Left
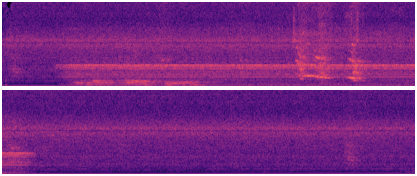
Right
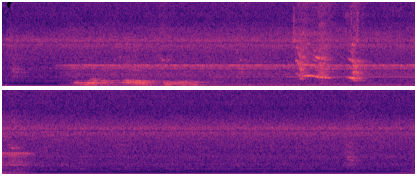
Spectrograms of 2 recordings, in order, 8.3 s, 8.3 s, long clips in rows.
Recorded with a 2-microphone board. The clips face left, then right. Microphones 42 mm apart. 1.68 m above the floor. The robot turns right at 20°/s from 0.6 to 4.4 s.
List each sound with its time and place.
0.7 s a woman speaking: 20° right (ahead or behind), 5.5 m; by 2.0 s 45° right (ahead or behind), 5.5 m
